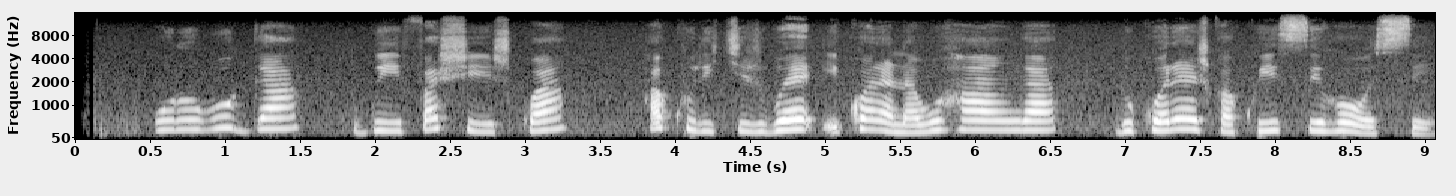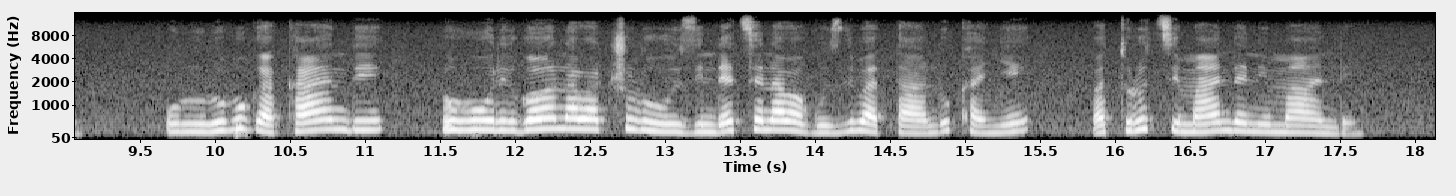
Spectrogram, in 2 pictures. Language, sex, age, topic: Kinyarwanda, female, 18-24, finance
